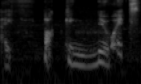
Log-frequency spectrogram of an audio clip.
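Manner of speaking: whispered, barely voiced, hushed mutter. Voicing a tense character reacting to news: muttering under his breath. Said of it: "muttering under his breath".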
